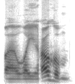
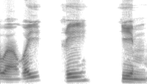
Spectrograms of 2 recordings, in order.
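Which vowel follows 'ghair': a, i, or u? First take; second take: a; i. First: The vowel after ghair is a. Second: The vowel after ghair is i. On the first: The speaker calls it wrong. "jelas salah" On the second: The speaker calls it right. "satu-satunya yang memungkinkan dibaca"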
